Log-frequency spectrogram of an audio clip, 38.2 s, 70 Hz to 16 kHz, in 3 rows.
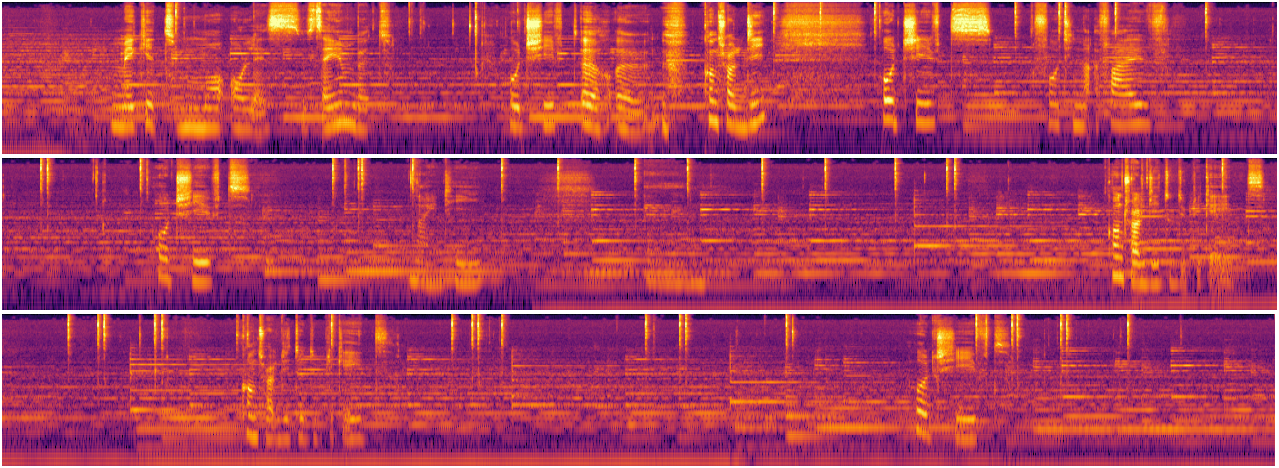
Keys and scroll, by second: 4.1 ctrl+z, 5.1 ctrl+d, 24.1 ctrl+d, 28.2 ctrl+d.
